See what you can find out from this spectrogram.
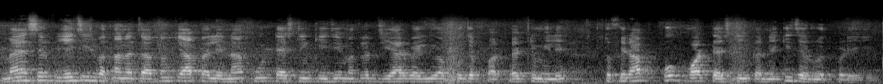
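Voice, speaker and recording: An Indian man with a mid-pitched voice walks through a repair in an informal way. He explains as a technician would, rephrasing and repeating points as he goes. The recording is roomy and echoey, with faint noise behind him. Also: fairly even intonation, brisk. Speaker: phone repair technician giving a tutorial. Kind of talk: informal spoken repair walkthrough.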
